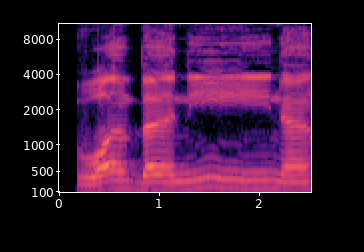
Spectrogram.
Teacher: وَجَعَلْتُ لَهُ مَالًا مَمْدُودًا وَبَنِينَ، واو کو بغیر کھینچے پڑھیں گے، با کو بھی بغیر کھینچے پڑھنا ہے، نون کے بعد یا مدہ ہونے کی وجہ سے نون کو ایک الف کے مقدار کھینچیں گے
